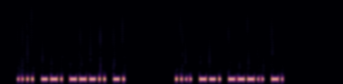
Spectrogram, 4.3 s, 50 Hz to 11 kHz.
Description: Morse code, heard as a keyed tone, about 40 wpm, 700 Hz. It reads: HG8N HG8N
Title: DXCC-100 Call Signs - 4 Characters - Repeated 2x - 40wpm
